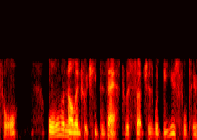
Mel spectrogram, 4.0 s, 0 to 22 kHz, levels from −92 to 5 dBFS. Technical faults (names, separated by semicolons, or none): G.723.1 codec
